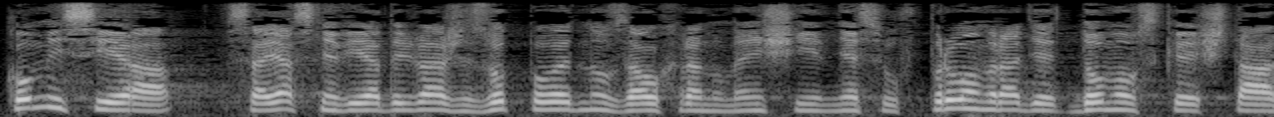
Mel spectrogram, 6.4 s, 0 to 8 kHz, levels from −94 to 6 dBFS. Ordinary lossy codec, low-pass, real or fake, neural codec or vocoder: none; 7.2 kHz; real; none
